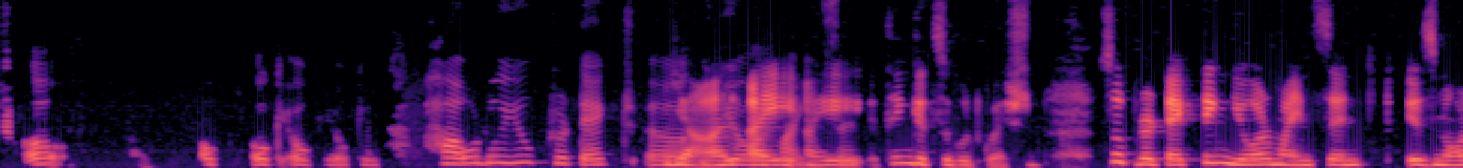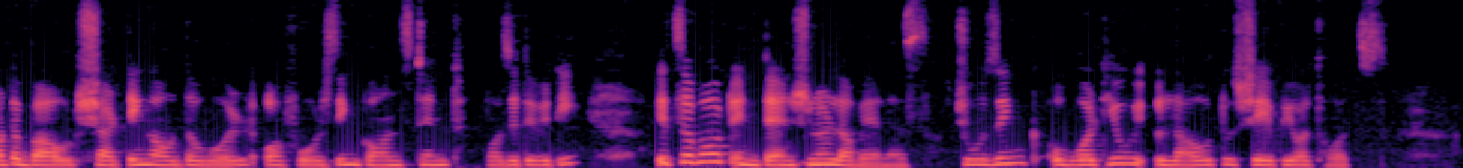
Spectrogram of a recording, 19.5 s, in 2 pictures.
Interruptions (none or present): present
